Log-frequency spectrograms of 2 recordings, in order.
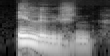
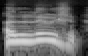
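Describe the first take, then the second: First: "illusion" opening on a clear short I, loud; clear I sound. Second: "Allusion" as uh-LOO-zhun, high then falling; schwa at start. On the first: Teacher contrasts the second word, "illusion" with clear I. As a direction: start "illusion" with ih, not uh. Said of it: "vowel sound is a clear I sound". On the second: Teacher models the first word, "Allusion" starting with schwa. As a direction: open "Allusion" on a neutral uh. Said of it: "with a schwa sound". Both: Shown as a demonstration.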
